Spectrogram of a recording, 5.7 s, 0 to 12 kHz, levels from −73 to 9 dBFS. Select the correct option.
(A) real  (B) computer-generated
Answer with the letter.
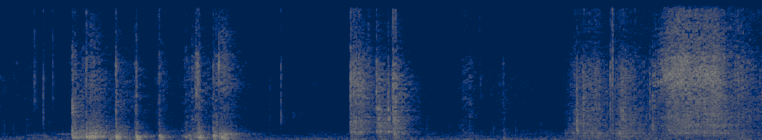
A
